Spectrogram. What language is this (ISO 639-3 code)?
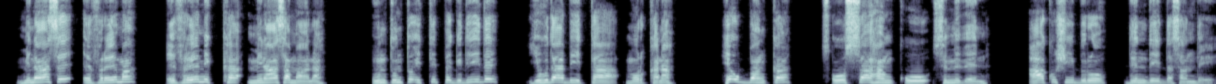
dwr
